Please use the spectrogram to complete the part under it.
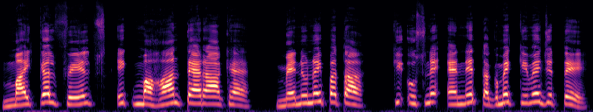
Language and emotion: Punjabi, surprised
